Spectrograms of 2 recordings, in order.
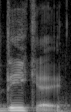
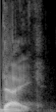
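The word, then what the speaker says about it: Dike: I don't know how they're getting that either, but it's DK. You sound like a Ricky. Not Dyke.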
